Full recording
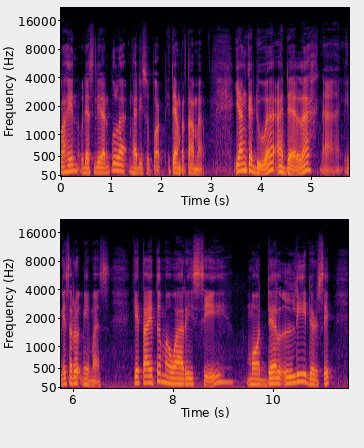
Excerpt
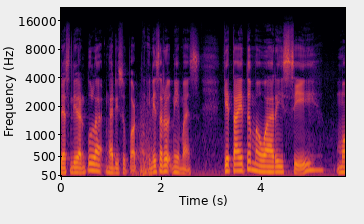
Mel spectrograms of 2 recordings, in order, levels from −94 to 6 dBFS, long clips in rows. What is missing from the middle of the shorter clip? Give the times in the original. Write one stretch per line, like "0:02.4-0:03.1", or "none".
0:02.1-0:05.6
